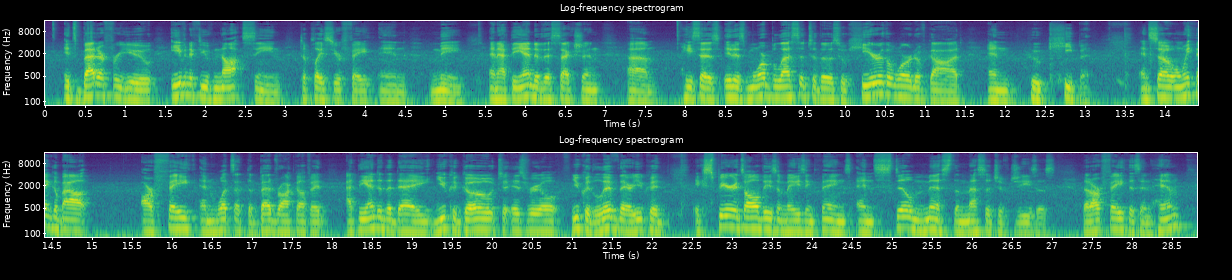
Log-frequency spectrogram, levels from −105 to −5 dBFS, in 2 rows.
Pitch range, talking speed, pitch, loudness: 100-125 Hz, 190 wpm, 115 Hz, -19 LUFS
